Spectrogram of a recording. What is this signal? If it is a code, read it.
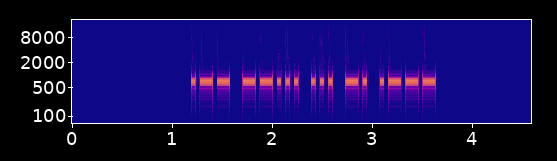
Morse code, heard as a keyed tone, about 28 wpm, 700 Hz. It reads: W7SNJ
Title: USA Call Signs - 3x Character Spacing - 28wpm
